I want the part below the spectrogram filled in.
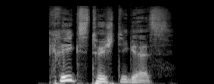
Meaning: strong/mixed nominative/accusative neuter singular of kriegstüchtig
- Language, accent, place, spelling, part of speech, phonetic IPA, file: German, Germany, Berlin, kriegstüchtiges, adjective, [ˈkʁiːksˌtʏçtɪɡəs], De-kriegstüchtiges.ogg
